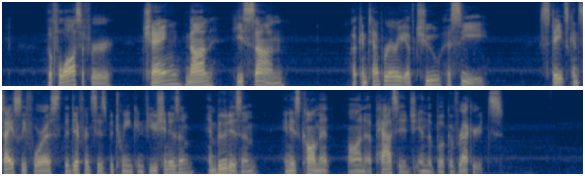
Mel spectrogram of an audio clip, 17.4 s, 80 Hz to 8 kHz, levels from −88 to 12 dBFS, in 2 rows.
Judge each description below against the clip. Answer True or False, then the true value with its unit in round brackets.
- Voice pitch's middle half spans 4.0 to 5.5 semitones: True (4.8 semitones)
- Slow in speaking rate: True (105 wpm)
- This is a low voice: True (115 Hz)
